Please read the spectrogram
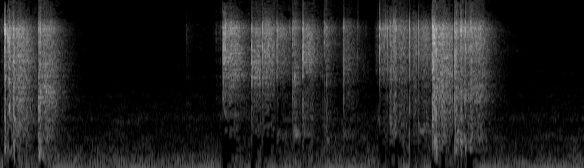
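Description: Adhesive tape pulled off its roll and pressed around a glass jar: crackly, hissing pulls, one short at the start and two longer ones from about two seconds in.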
